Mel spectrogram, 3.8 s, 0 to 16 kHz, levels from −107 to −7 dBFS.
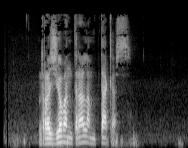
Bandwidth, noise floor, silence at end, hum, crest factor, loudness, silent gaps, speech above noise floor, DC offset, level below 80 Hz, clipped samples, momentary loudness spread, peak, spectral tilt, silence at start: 11.5 kHz; -75 dBFS; 1.25 s; none; 20 dB; -21 LUFS; none; 53 dB; under 0.1%; -68 dBFS; under 0.1%; 17 LU; -4 dBFS; -5 dB/octave; 0.8 s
